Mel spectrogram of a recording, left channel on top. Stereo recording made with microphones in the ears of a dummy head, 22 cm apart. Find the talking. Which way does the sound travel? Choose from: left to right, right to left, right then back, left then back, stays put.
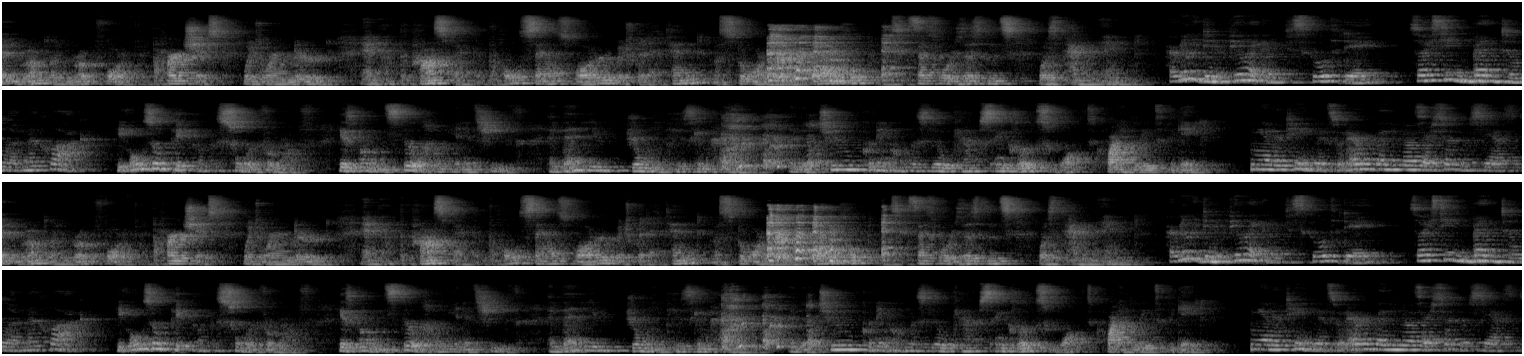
stays put.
